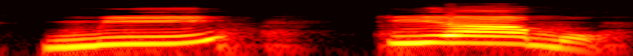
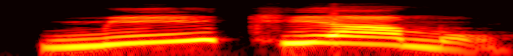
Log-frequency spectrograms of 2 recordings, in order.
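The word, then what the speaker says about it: mi chiamo: এটাকে ভুল যখন বলে তখন বলা হয় মি খিয়ামো। এই কিয়ামোকে বলে খিয়ামো। কয়ের জায়গায় যদি খ উচ্চারণ করে তাহলে কি ভুল হয়ে গেল না? জোর বেশি লাগে। খিয়ামো হয় না, কিয়ামো হয়। সঠিক হলো মি কিয়ামো।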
